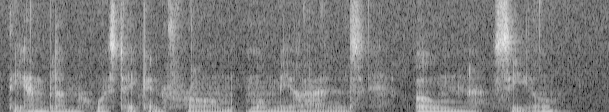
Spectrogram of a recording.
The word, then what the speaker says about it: Montmirail: The emblem was taken from Montmirail's own seal. Actually, I think I mispronounced it. It's an I-L, but it's dark in this room. Montmirail, I think.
